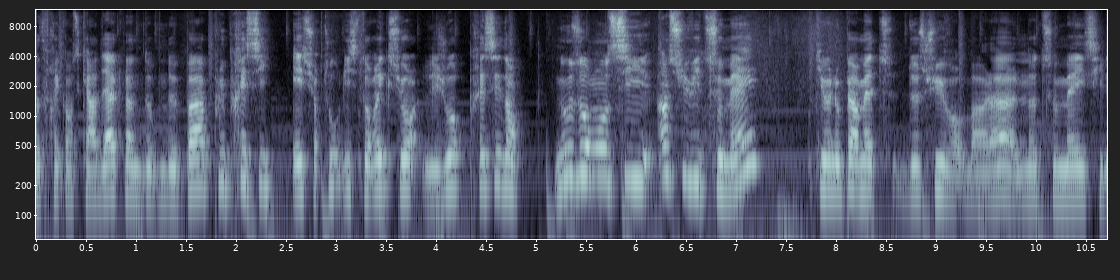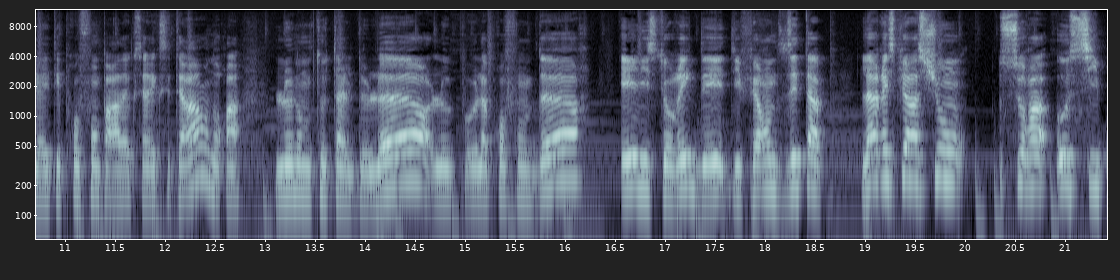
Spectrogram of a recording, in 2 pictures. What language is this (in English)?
French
